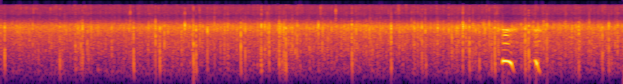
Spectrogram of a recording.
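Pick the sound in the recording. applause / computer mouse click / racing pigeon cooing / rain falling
rain falling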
